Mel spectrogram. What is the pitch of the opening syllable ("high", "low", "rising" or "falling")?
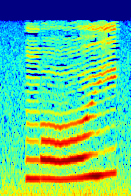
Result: rising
